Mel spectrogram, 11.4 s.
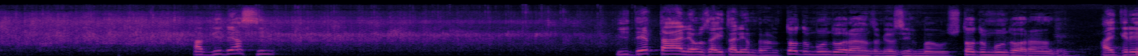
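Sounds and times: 
audience applauding: 0:00.0 - 0:06.6
speech: 0:02.0 - 0:02.9, 0:06.2 - 0:11.3.

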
